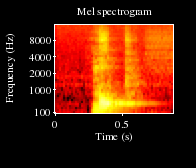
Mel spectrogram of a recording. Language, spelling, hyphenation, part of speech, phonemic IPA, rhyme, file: Dutch, mop, mop, noun / verb, /mɔp/, -ɔp, Nl-mop.ogg
- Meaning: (noun) 1. a joke, jest 2. a tune, melody 3. a type of cookie 4. a woman or girl 5. a brick 6. a mop (an implement for washing floors, etc.)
